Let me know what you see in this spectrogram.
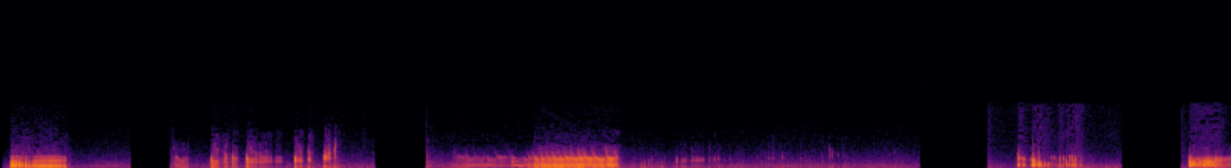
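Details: Stomach growling: irregular gurgling and rumbling bursts from the belly as gas and fluid move through the gut; borborygmi.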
